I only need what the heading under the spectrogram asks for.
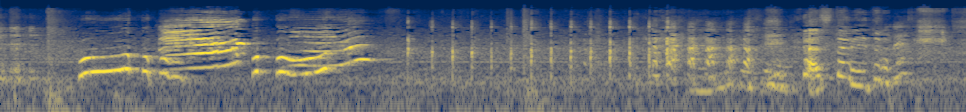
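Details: Very hand-tame Moluccan cockatoo indoors giving wavering, laugh-like swooping cries, then a quick run of sharp clicks and more voice-like chatter.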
